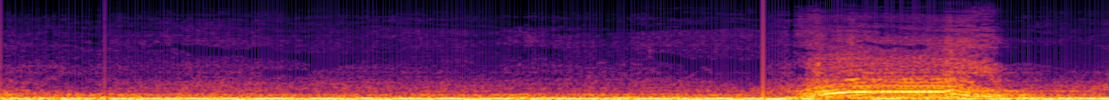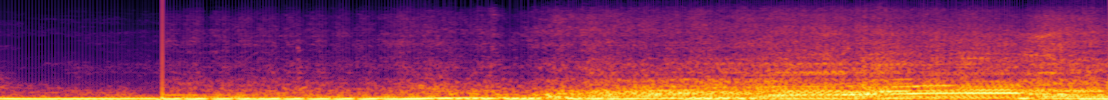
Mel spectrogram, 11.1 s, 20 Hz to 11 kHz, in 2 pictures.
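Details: 1957 Chevy delivery with Hilborn mechanical injection, warmed up after valve lash set by feeler gauge: lumpy uneven idle stumbling and bogging on each throttle blip; owner suspects lean misfire, maybe too little fuel needing a pill change.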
